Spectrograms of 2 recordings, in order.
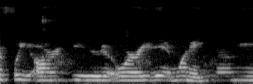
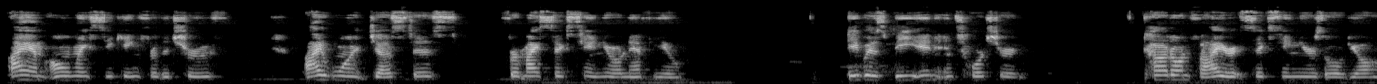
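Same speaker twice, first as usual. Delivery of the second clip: anguished voice full of pain. A woman pleads in a TikTok for justice for her sixteen-year-old nephew, pained voice. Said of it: "You can hear the pain in her voice".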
